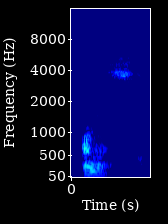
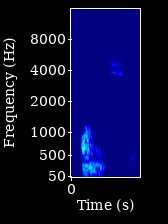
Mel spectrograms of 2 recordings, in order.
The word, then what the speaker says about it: honest: begins with H and here's the word honest honest for the silent the H is silent honest and the next adjective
